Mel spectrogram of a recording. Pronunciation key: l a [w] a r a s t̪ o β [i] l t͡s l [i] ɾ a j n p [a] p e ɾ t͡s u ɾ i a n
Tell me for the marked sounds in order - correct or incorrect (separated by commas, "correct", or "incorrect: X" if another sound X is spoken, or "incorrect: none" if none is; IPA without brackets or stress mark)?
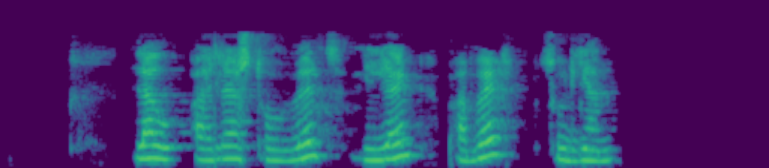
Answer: correct, incorrect: e, correct, correct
